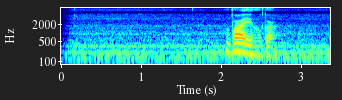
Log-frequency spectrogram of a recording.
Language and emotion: Russian, neutral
